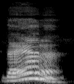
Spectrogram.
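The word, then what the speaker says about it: dhyana: so the last two diana doesn't look like it says that but that's what i'm pretty sure that's how you say it diana d white d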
